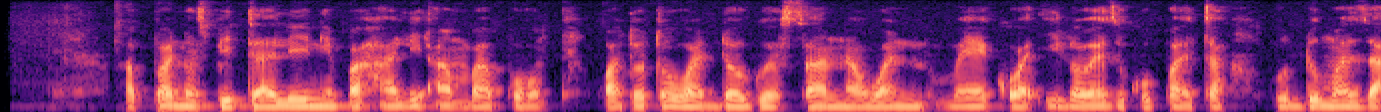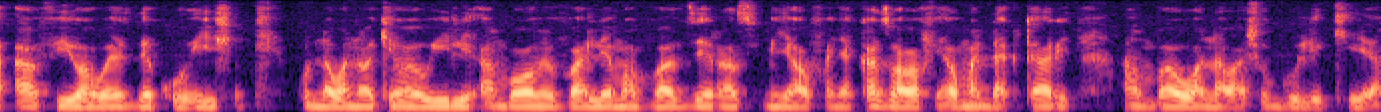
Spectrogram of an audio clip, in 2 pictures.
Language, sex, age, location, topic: Swahili, male, 18-24, Kisumu, health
